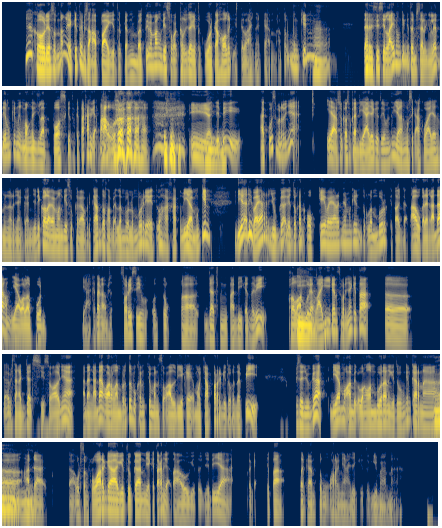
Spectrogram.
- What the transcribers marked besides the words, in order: in English: "workaholic"; chuckle; laugh; tsk; other background noise; in English: "sorry"; in English: "judgement"; in English: "nge-judge"
- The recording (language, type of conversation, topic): Indonesian, podcast, Gimana kamu menjaga keseimbangan kerja dan kehidupan pribadi?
